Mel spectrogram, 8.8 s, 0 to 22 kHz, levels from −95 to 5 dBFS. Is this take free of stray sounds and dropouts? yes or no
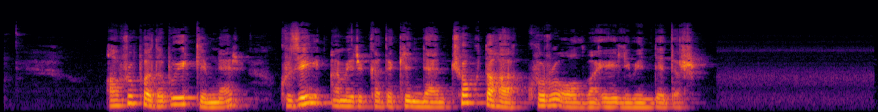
yes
